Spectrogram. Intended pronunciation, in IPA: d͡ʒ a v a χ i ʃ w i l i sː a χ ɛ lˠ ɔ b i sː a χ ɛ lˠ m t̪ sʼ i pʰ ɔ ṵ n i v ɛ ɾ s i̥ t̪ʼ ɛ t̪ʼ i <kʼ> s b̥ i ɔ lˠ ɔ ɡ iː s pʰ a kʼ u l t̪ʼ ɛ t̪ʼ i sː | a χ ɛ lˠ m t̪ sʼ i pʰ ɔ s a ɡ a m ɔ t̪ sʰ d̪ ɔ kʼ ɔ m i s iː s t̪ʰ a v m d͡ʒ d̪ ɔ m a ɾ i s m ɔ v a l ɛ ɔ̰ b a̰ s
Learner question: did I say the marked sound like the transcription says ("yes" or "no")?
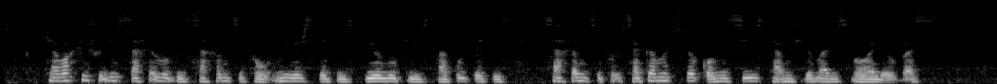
no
